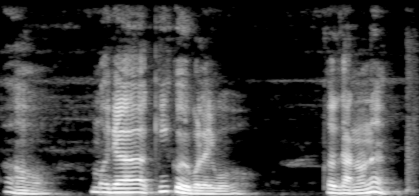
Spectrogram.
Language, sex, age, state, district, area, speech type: Assamese, male, 60+, Assam, Majuli, urban, spontaneous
